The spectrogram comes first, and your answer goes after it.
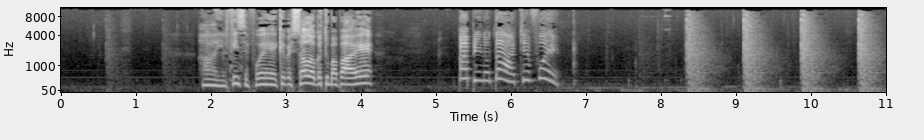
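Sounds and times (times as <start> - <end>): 
quiet low hum: 0.0 - 10.7
speech: 1.9 - 4.3, 5.4 - 6.7
door banging shut: 8.3 - 10.9.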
